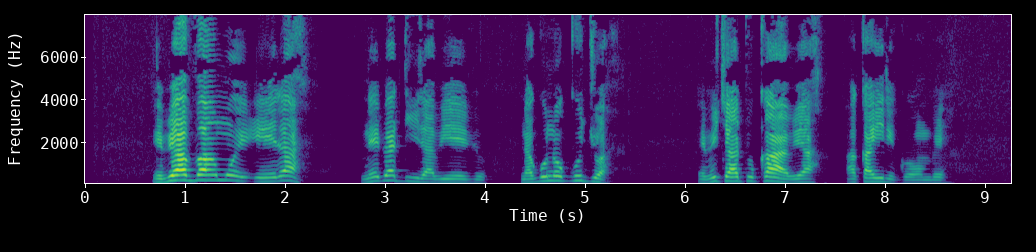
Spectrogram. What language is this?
Ganda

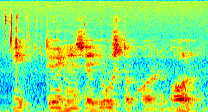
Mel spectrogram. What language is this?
Finnish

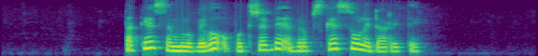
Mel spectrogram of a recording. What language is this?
Czech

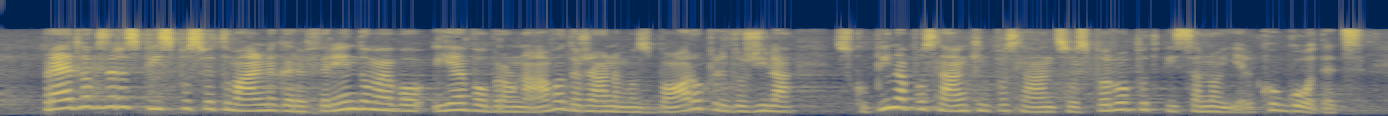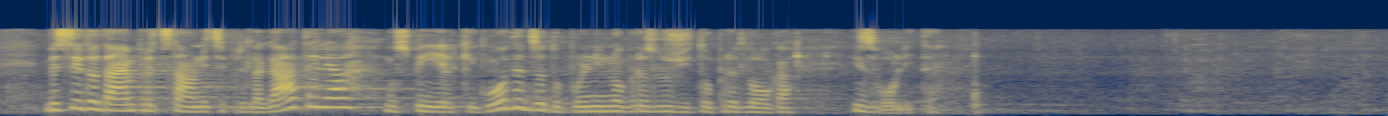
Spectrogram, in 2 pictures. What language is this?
Slovenian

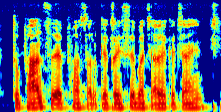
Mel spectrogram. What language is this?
Bhojpuri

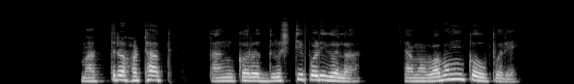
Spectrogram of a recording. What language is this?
Odia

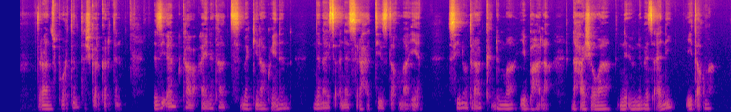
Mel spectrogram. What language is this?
Tigrinya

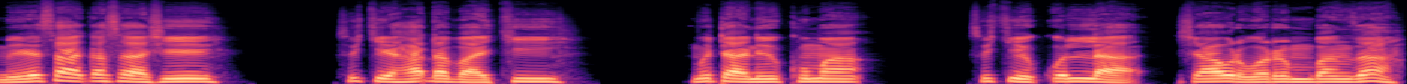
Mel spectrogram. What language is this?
Hausa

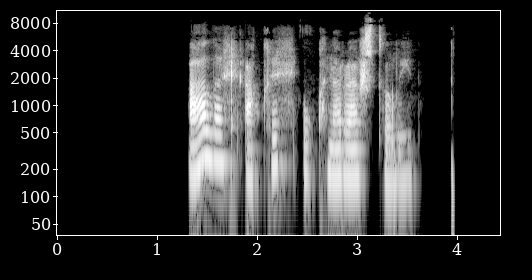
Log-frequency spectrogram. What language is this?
Abaza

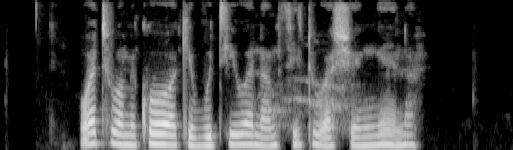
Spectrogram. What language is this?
Swahili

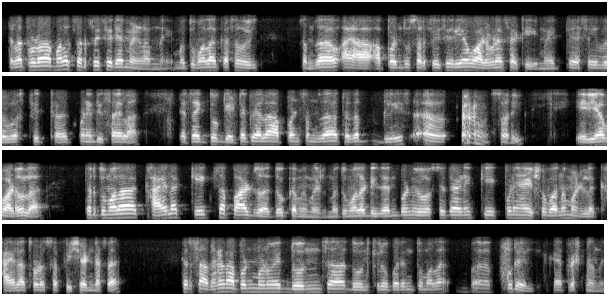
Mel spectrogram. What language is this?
Marathi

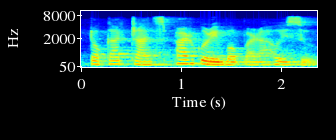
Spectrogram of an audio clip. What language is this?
Assamese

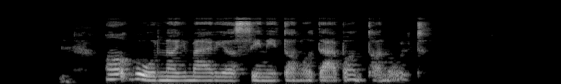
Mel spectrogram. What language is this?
Hungarian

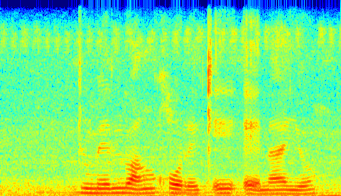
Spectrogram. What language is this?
Tswana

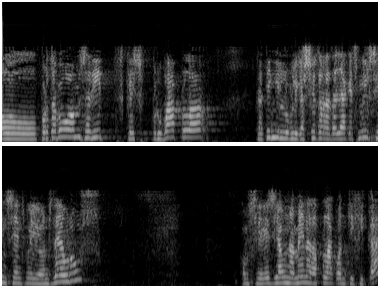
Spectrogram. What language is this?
Catalan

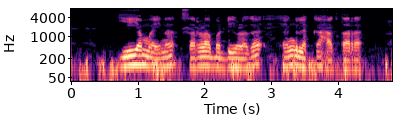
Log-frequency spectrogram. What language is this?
Kannada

